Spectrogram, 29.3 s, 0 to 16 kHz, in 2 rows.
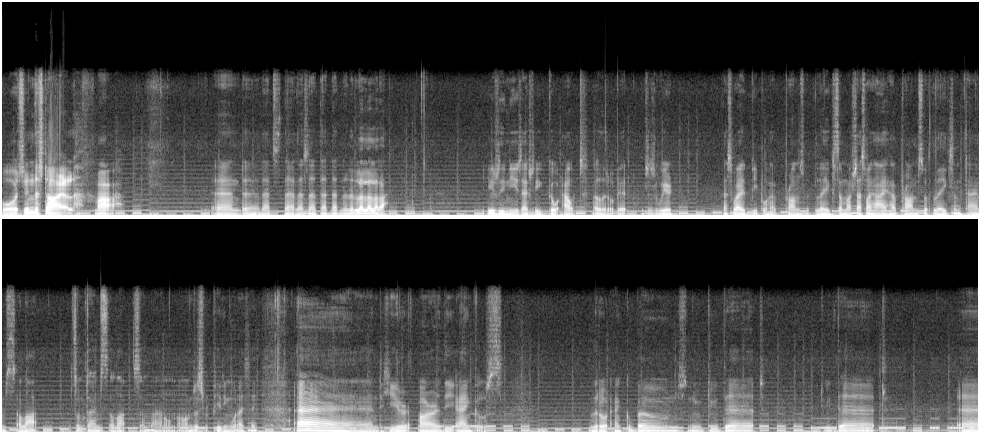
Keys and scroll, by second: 1.4 e, 2.5 a, 14.6 e, 16.0 a, 18.9 space, 20.8 ctrl+z.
